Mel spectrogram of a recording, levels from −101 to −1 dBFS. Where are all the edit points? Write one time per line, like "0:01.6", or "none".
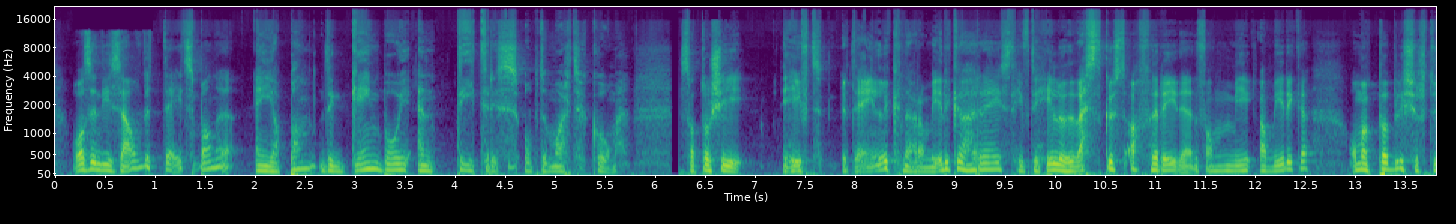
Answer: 0:06.2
